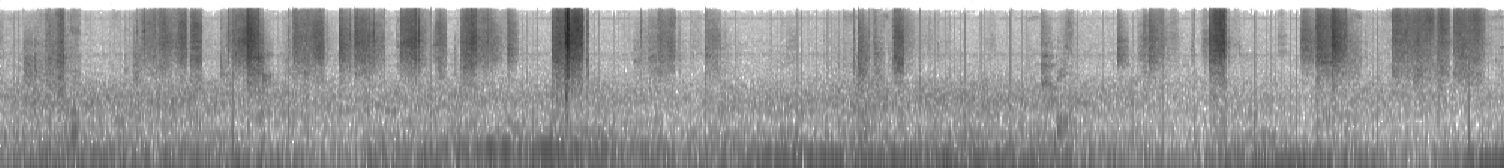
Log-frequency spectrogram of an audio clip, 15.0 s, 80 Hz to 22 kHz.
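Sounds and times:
hands rustling and scraping fixture: 0:00.2 - 0:07.2.

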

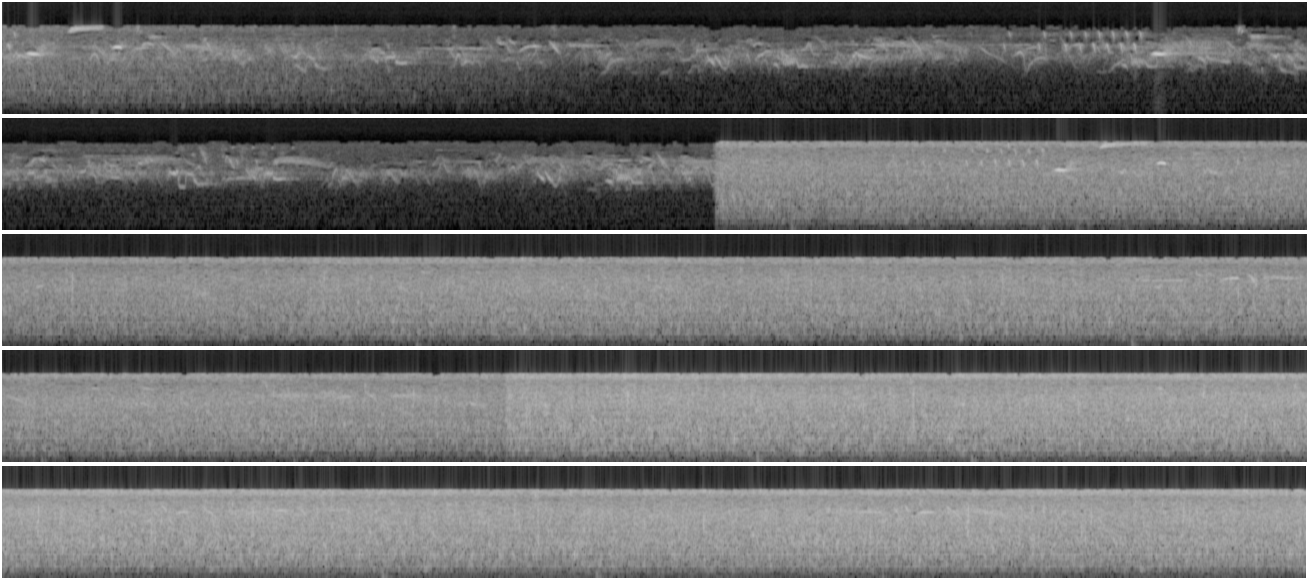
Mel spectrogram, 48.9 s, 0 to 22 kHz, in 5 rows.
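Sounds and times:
birds chirping: 0:00.0 - 0:03.1, 0:15.2 - 0:48.9
rushing splashing water: 0:00.0 - 0:03.1, 0:15.2 - 0:48.9.

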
